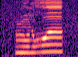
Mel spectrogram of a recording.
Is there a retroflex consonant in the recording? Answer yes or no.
yes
